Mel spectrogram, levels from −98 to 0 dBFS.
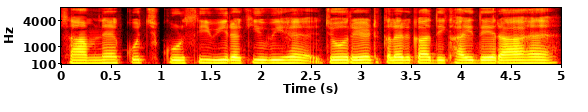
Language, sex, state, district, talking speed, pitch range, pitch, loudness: Hindi, male, Jharkhand, Deoghar, 180 wpm, 145-155 Hz, 150 Hz, -18 LUFS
